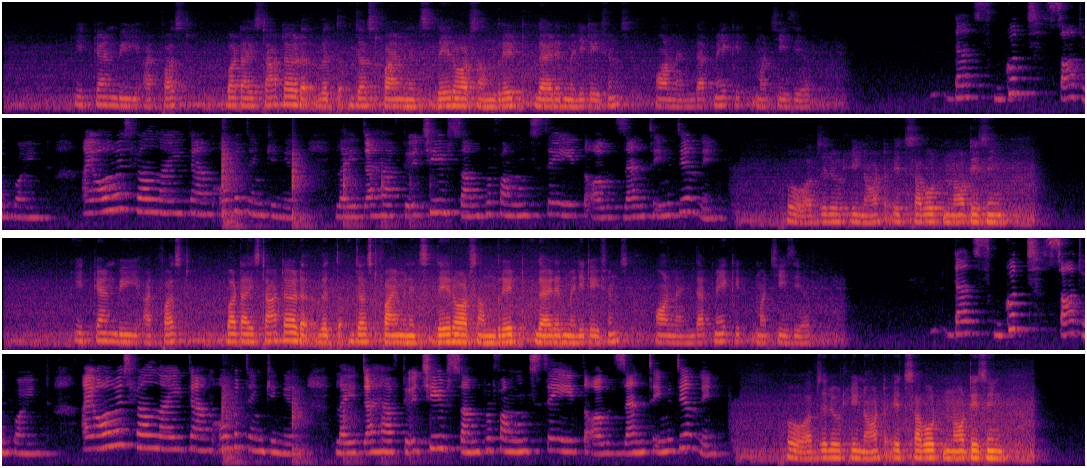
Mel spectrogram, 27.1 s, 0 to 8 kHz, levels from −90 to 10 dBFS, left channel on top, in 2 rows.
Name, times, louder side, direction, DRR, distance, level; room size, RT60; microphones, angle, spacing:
voice 1, 0.0-10.5 22.7-26.4, right 5 dB, 35° right, 0.3 m, -29 dB
voice 2, 11.6-22.5, right 5 dB, 70° right, 0.8 m, -39 dB
sound 1, 16.3-19.2, left 3 dB, 25° left, 1.0 m, -47 dB
6.9 x 6.4 x 6.1 m
head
